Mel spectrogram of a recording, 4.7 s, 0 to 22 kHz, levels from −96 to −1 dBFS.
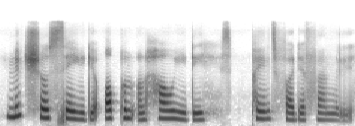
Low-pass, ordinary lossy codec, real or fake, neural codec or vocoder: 10.8 kHz; none; fake; codec, 24 kHz, 0.9 kbps, WavTokenizer, large speech release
